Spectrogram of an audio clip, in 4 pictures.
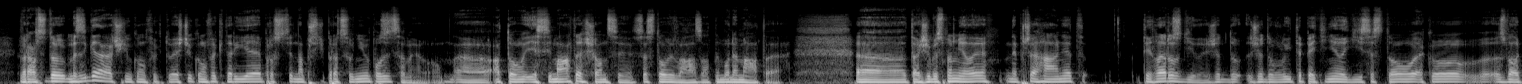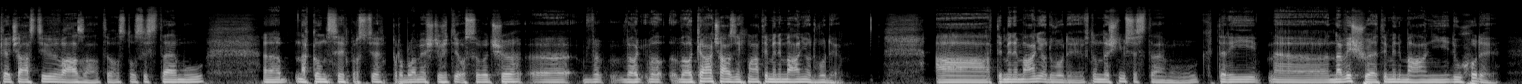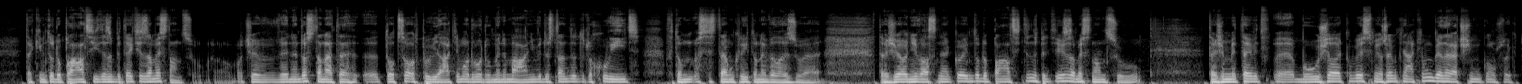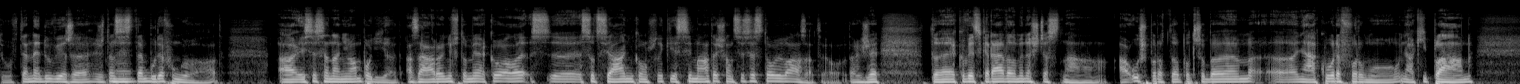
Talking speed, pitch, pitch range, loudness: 180 wpm, 115 Hz, 110-125 Hz, -21 LUFS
